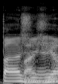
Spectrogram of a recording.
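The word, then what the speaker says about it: Bagioli: You should Baggioli, right? So Matt likes you got to say it like that. Baggioli.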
